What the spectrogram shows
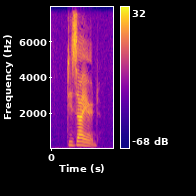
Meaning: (verb) simple past and past participle of desire; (adjective) wished-for, longed-for
- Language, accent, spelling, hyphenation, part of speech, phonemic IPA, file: English, US, desired, de‧sired, verb / adjective, /dɪˈzaɪɹd/, En-us-desired.ogg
